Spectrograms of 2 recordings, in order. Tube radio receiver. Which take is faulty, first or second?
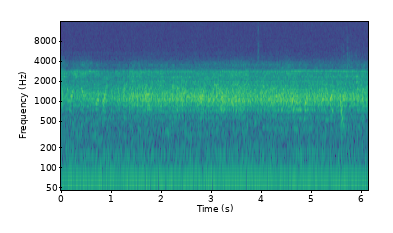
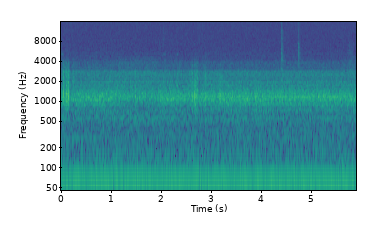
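second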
